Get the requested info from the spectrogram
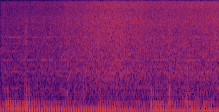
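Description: Ocean surf breaking on the shore, a steady wash of noise, over a low sustained music bed.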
